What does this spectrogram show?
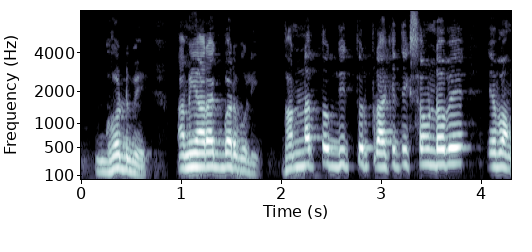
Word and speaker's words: ধন্যাত্মক: ধন্যাত্মক দ্বিত্ব উচ্চারণটা কিন্তু ধনাত্মক নয়, ধন্যাত্মক। আরেকবার বলি, ধন্যাত্মক।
